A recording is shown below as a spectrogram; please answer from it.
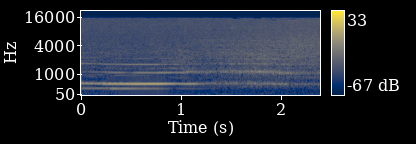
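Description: Chamber ensemble holding long sustained notes: a two-note chord whose lower note stops about a second in, while the upper note sinks slightly in pitch and fades.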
